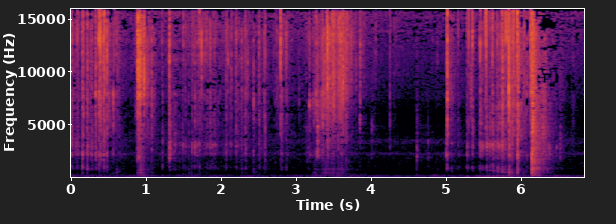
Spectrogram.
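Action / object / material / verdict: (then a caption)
scrape / bar of soap shaved with a small metal blade / soap / none. A small metal blade shaves and carves a solid, hand-sized cream bar of soap with remains of a gold coating. It makes quiet, crisp, bright scraping and crackling sounds in short bursts, with a few sharper snaps and longer rasping strokes.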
